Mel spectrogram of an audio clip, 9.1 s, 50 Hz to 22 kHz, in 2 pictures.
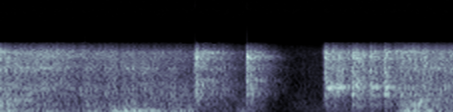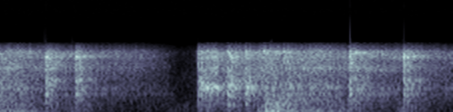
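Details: Toyota 3S-GE JDM engine smoking, now no start at all: three long cranking bursts, starter churning evenly, never catches; crank no start.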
